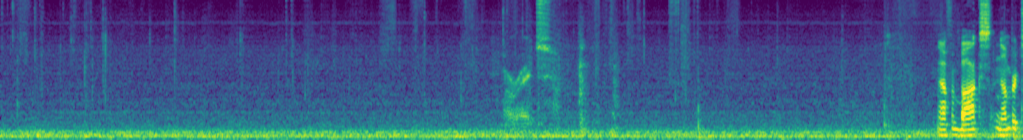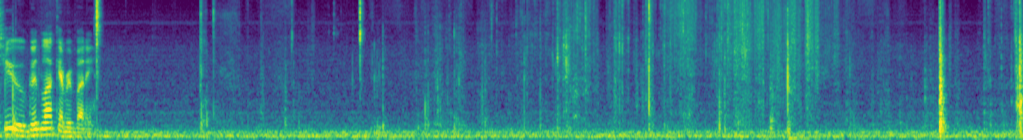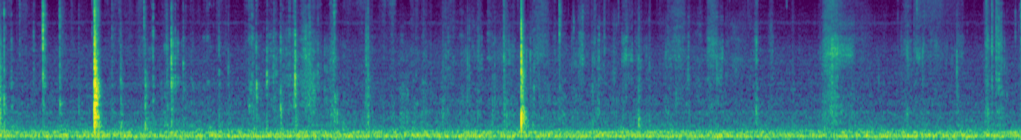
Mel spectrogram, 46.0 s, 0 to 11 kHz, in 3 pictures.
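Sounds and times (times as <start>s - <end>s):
steady low hum: 0.0s - 46.0s
foil wrappers crinkling and tearing: 21.9s - 28.2s, 45.4s - 46.0s.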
